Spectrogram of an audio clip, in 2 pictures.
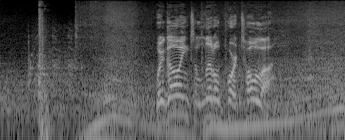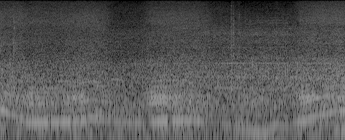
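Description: A car engine starts and revs, rising and falling in pitch as the car drives off.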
